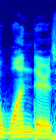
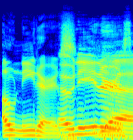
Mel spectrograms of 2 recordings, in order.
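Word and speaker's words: Oneders: but yeah that's their their name was the wonders but it's spelled o-n-e-d-e-r-s i said it wonders i get it and okay and they were like everyone's calling you the oh needers i could see that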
